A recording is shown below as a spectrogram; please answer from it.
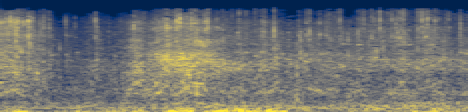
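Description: Faint splashing of a small hooked bass at the water's surface as it is reeled in toward the bank, with a slight swell about a second in.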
